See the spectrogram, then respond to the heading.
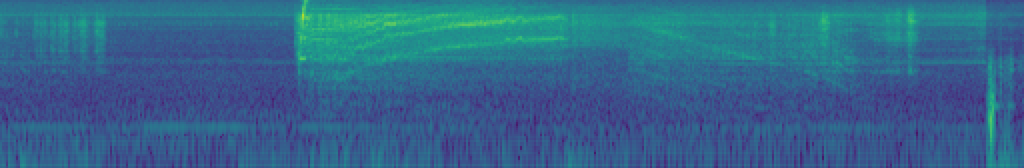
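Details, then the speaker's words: HPI Blitz RC drag car launch after tightening slipper clutch nut on spur gear half a turn: quiet hum then sharp launch with clean whine rising smoothly, no slipping; much better than the loose setting. "was definitely a lot better I'm gonna try it again and see if it'll duplicate it"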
